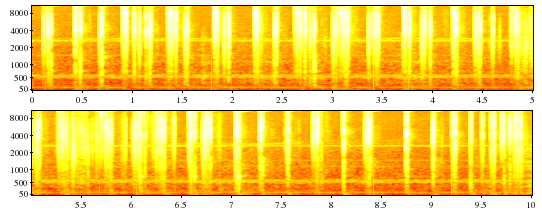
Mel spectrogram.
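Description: Long gold nails tap a small glazed ceramic rainbow shot glass lying on its side with its empty opening visible. Quick, bright clicks and taps come in an uneven, steady stream, each dying almost instantly, over a faint low hum.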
